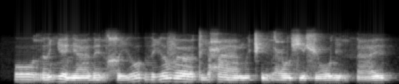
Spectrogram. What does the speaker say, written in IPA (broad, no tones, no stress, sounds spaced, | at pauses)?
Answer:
oː r ə ʎ e lʲ æː ð e r χ i ʊ̯ | ð i ə̯ v œː t i ħ æː m ɨ t͡ʃʼ i r ʕ o l xʲ e xʲ oː l i r θ æ ɪ̯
